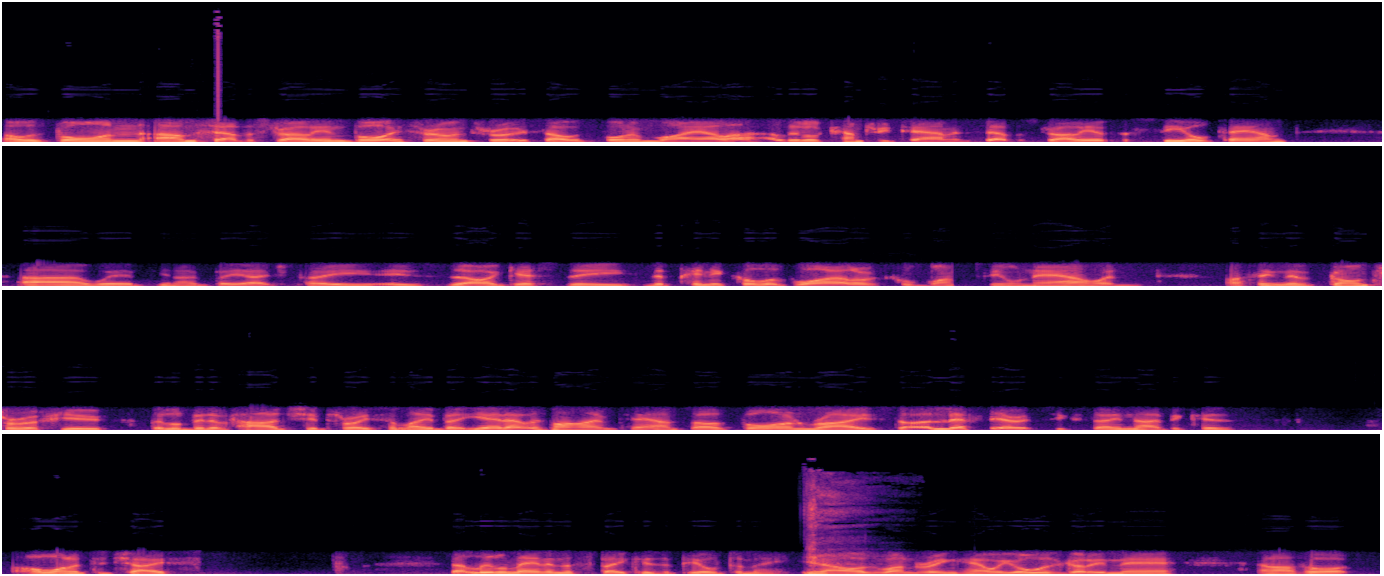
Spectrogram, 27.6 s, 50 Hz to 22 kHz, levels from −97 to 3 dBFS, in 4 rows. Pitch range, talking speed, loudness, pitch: 110-135 Hz, 230 wpm, -23 LUFS, 120 Hz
